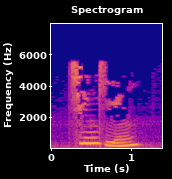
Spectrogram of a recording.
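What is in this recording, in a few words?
"经营", Mandarin Chinese; chinese flashcards; hsk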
